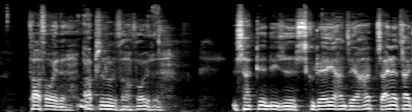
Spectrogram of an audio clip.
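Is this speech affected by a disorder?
Yes: Parkinson's disease; Parkinson's disease diagnosed about 20 years ago, slowed movements, limits daily routine, needs much training; well controlled on medication overseen by neurologist.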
